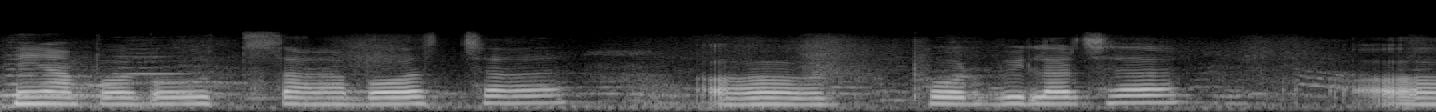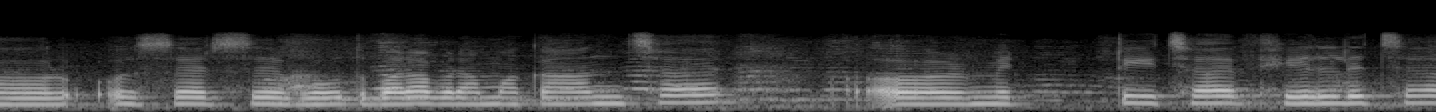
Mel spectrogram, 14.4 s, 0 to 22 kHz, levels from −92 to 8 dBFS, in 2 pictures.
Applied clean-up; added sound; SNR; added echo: none; none; none; none.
